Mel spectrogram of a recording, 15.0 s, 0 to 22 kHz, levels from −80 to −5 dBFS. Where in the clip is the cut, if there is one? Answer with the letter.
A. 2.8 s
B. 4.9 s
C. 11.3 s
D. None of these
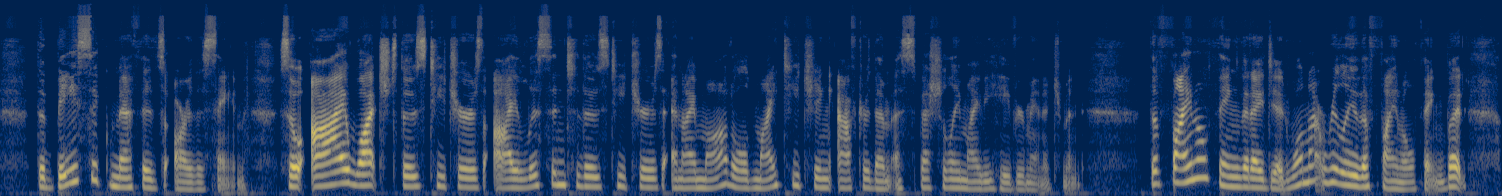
D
